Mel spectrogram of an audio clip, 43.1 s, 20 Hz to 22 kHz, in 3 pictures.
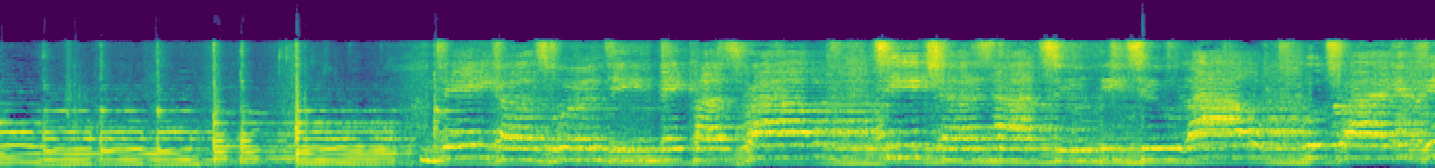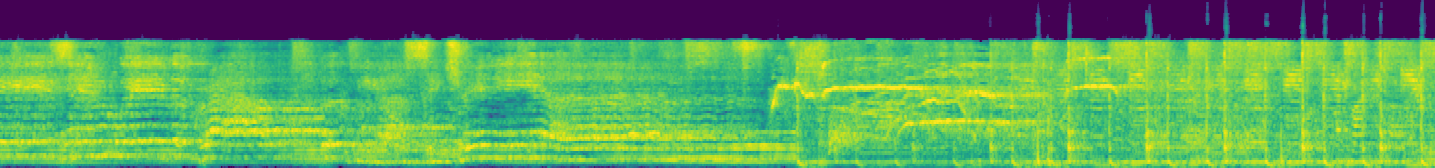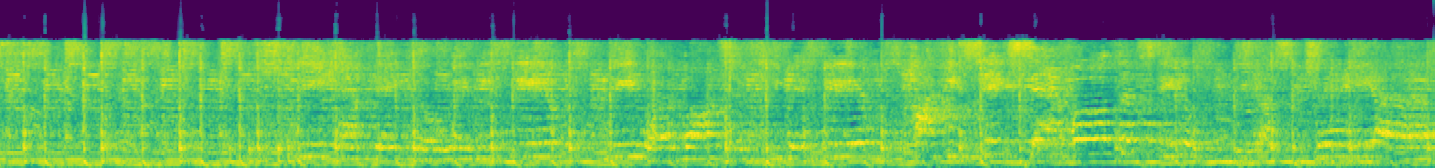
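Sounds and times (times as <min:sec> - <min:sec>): organ-like keyboard chords: 0:00.0 - 0:43.0
choir of young voices singing: 0:04.1 - 0:22.9, 0:31.6 - 0:43.0.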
